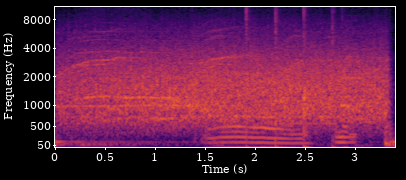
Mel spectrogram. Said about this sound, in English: And have a special round of applause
